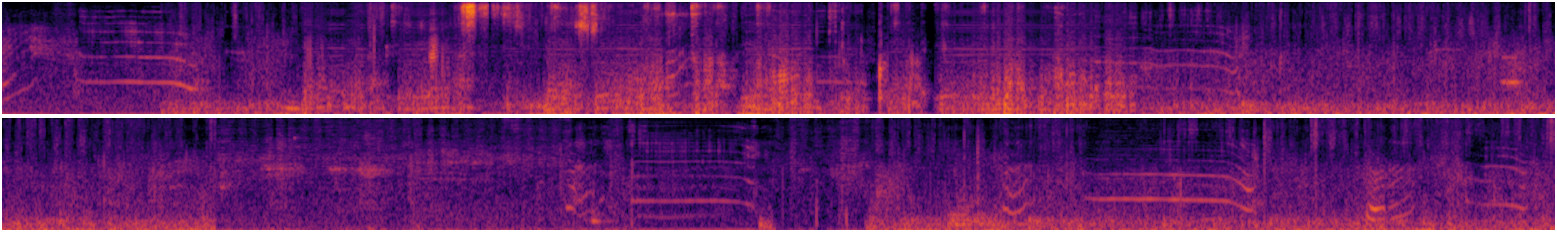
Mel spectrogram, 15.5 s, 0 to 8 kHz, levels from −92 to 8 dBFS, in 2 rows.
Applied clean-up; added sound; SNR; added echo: neural separator model SepFormer DNS4.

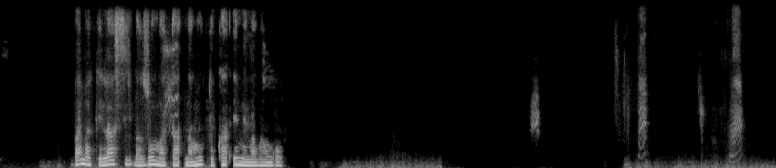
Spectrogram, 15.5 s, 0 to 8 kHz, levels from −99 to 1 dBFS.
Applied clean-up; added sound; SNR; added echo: neural mask model Resemble Enhance denoiser.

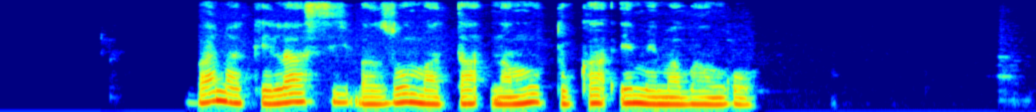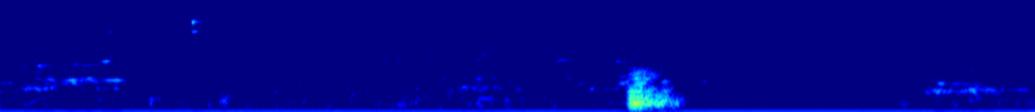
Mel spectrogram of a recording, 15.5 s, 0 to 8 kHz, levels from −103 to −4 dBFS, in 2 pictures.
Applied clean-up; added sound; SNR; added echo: none; none; none; none.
